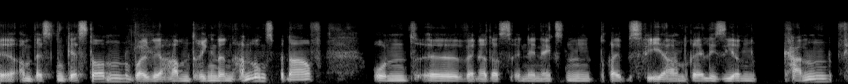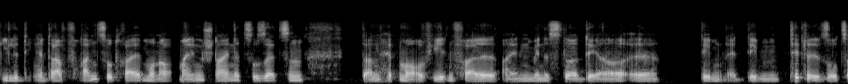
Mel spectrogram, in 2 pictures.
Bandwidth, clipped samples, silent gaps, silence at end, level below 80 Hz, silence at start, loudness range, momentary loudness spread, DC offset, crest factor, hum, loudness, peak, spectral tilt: 8.2 kHz; under 0.1%; none; 0 s; -72 dBFS; 0 s; 2 LU; 7 LU; under 0.1%; 18 dB; none; -21 LUFS; -4 dBFS; -4 dB/octave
